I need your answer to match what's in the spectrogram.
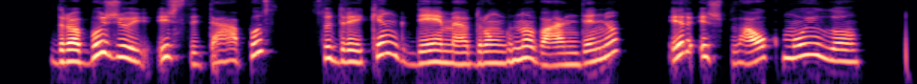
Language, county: Lithuanian, Panevėžys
